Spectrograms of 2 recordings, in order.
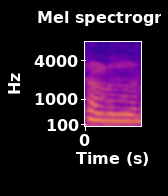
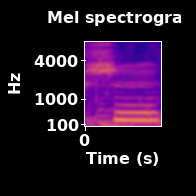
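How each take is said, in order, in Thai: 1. มีเสียง l ตามหลังเสียง ch 2. เสียง ch แบบม้วนลิ้น ไม่มีเสียง l (1) "ไม่ใช่ชลือ" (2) "คือชื่อม้วนลิ้นด้วยค่ะ"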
